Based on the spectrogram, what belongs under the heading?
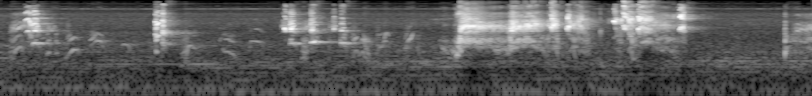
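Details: White-rumped shama, singing 'gacor': short clusters of scratchy, high chattering notes with a few brief whistles, separated by quiet gaps.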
